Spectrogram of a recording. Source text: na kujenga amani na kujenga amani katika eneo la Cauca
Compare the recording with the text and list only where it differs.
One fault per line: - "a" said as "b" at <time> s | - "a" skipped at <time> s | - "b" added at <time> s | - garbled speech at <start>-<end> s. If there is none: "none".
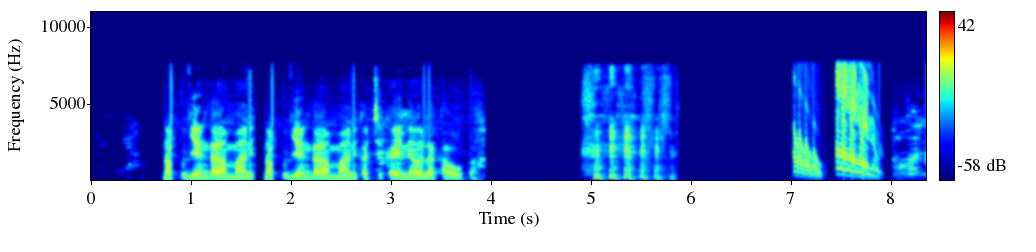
none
